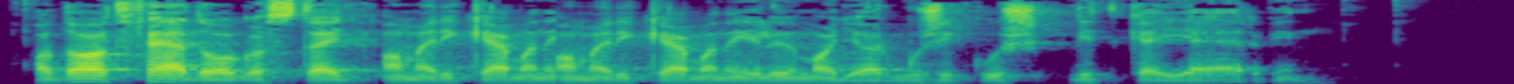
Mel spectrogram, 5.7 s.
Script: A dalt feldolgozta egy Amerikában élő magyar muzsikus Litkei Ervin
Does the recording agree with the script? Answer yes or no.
no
